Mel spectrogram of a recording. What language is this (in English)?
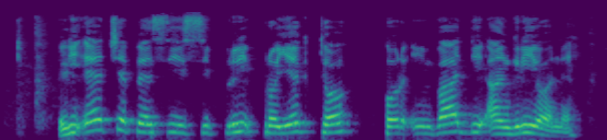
Esperanto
